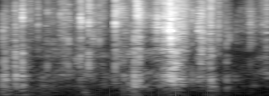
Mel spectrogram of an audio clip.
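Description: Foil and cardboard packaging of a Match Attax trading-card multipack being torn open and handled: a run of irregular crinkles and crackles.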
